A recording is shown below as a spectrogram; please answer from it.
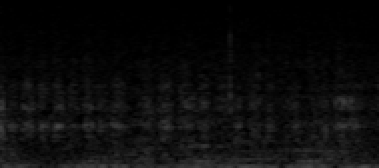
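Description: Near silence: room tone with faint scratching and tapping of a stylus on a drawing tablet.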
